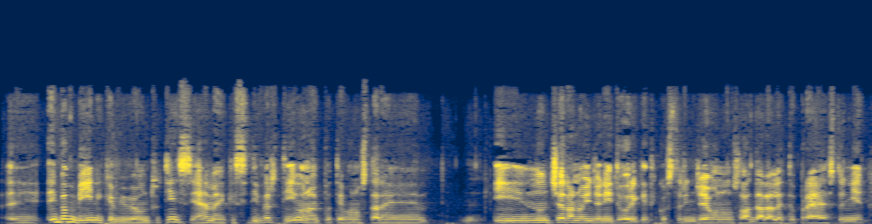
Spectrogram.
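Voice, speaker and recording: A woman's voice: lowish voice, steady tone, quick pace. A woman from Bosnia, a native Bosnian speaker, giving spontaneous personal testimony and hesitantly searching for words. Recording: faint background noise.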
